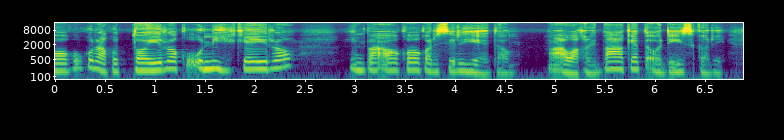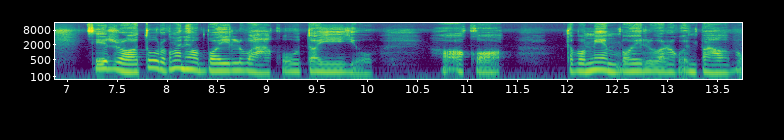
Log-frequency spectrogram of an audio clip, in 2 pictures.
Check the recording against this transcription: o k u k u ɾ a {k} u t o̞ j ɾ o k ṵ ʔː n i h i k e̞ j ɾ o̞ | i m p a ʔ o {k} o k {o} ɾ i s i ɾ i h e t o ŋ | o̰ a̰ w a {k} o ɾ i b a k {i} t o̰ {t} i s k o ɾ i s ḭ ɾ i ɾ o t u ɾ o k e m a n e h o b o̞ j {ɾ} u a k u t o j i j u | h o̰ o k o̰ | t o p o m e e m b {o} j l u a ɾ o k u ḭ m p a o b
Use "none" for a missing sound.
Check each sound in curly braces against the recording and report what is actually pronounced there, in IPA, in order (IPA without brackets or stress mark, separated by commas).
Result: k, k, o, k, e, d, l, o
